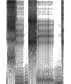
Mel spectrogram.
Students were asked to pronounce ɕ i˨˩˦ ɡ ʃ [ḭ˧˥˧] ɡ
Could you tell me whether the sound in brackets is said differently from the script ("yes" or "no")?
no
